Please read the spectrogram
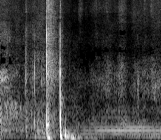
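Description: Handling noise from a rifle and its scope cover being moved in the hands: two short, sharp clicks close together a little under a second in, with a few softer ticks around them.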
